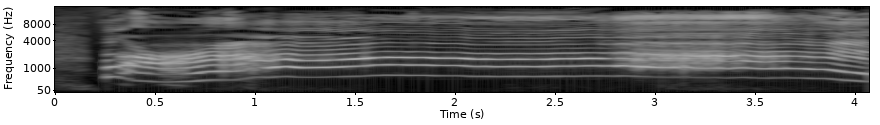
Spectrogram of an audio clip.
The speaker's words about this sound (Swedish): Och eh, ju mer ni pratar om detta och ni märker att ni kommer närmare och ni hör, får höra skrik. Några höga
